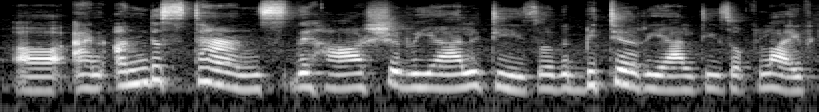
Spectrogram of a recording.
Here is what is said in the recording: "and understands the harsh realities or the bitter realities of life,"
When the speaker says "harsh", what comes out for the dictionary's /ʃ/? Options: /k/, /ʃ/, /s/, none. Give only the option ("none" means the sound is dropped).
/ʃ/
